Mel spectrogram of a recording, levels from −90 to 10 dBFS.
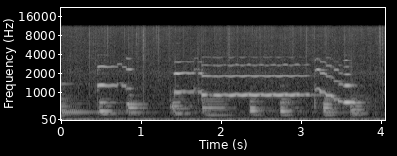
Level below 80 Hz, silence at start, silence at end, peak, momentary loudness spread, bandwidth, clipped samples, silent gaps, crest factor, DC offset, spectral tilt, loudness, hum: -56 dBFS; 0 s; 0 s; -10 dBFS; 6 LU; 12 kHz; under 0.1%; none; 18 dB; under 0.1%; -1 dB/octave; -28 LUFS; none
